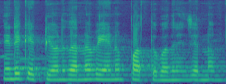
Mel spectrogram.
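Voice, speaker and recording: A woman's voice: medium pitch, level tone, fast, mellow, close to an everyday voice. A woman voicing a spiteful, scornful older mother-in-law who scolds and sneers. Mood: sneering. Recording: echoey room, faint music.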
